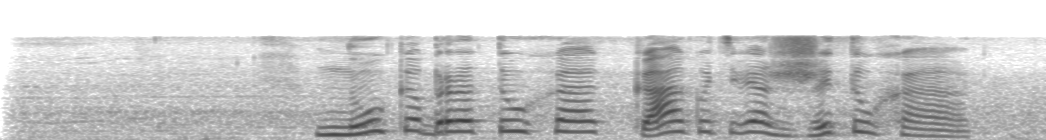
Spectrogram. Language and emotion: Russian, positive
